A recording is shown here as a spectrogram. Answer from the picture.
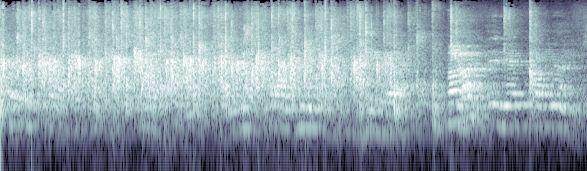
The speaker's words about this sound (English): I am so proud that this music staff of our church represented our church well. Our two, huh? Give them a hand of applause.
